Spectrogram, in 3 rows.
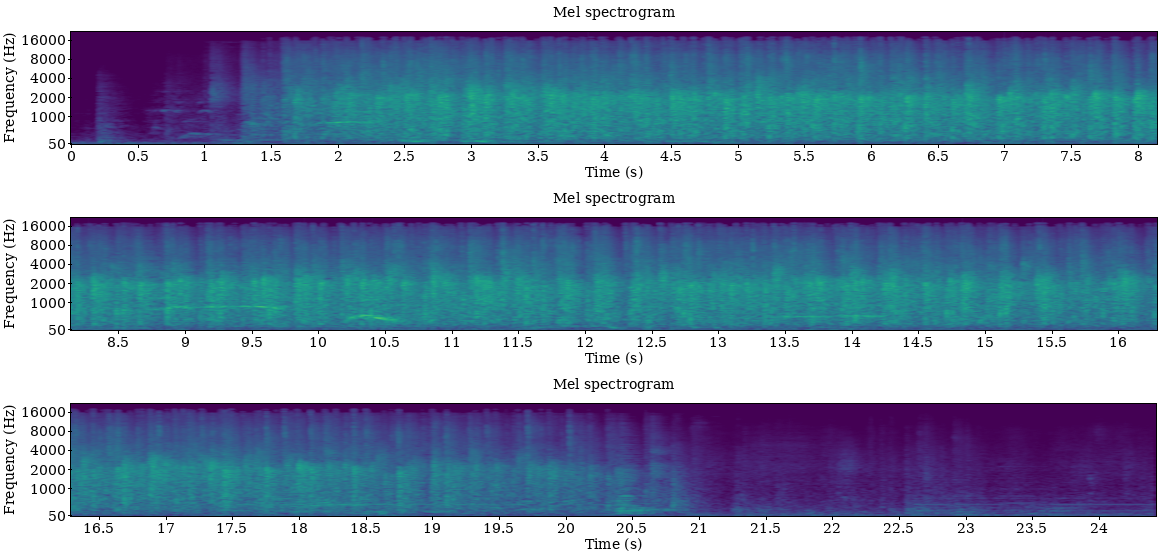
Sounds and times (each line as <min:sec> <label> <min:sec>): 0:01.0 Applause 0:21.2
